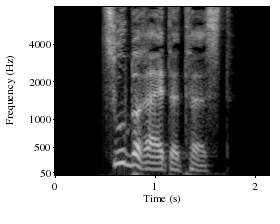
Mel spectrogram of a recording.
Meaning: inflection of zubereiten: 1. second-person singular dependent preterite 2. second-person singular dependent subjunctive II
- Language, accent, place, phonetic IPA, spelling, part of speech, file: German, Germany, Berlin, [ˈt͡suːbəˌʁaɪ̯tətəst], zubereitetest, verb, De-zubereitetest.ogg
